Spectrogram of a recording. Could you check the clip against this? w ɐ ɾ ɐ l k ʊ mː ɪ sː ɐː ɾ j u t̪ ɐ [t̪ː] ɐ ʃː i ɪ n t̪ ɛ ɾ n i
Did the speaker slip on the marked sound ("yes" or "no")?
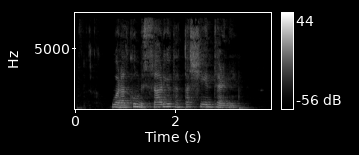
no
